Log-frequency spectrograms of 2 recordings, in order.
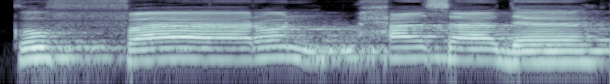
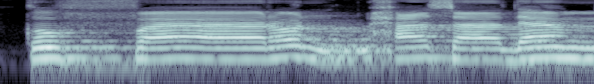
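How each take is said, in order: First: The last word ends in a lengthened vowel. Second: The last word ends in a nasal m sound. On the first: The reader stops after this word. "kalau berhenti" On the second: The reader continues into the next word. "Kalau dilanjutkan"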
